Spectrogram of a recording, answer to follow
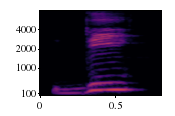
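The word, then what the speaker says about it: the: दी earnings, दी pronounce किया जाएगा, क्यों, क्योंकि आगे वोवल साउंड है, ठीक है ना।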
